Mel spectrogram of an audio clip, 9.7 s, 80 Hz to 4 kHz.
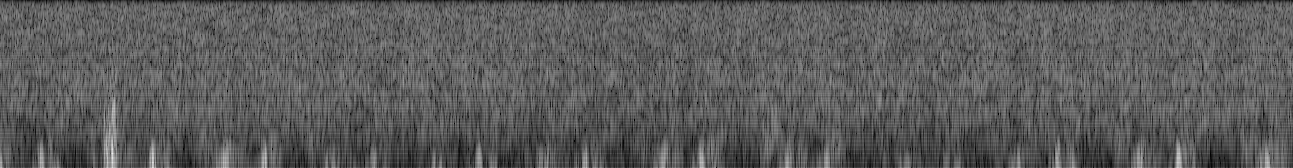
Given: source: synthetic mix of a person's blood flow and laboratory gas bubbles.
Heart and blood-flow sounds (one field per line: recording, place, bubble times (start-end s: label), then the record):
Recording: Doppler ultrasound of blood flow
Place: precordium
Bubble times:
0.77-0.89 s: bubbles
From the record:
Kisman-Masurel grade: 113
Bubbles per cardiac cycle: 1 to 2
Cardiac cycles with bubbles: 1 to 10%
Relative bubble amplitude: loud (0.450 to 0.775)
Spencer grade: 1 (occasional bubble signal discernible with the cardiac motion signal, with majority of cardiac periods free of bubbles)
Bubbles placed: anywhere in the cardiac cycle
